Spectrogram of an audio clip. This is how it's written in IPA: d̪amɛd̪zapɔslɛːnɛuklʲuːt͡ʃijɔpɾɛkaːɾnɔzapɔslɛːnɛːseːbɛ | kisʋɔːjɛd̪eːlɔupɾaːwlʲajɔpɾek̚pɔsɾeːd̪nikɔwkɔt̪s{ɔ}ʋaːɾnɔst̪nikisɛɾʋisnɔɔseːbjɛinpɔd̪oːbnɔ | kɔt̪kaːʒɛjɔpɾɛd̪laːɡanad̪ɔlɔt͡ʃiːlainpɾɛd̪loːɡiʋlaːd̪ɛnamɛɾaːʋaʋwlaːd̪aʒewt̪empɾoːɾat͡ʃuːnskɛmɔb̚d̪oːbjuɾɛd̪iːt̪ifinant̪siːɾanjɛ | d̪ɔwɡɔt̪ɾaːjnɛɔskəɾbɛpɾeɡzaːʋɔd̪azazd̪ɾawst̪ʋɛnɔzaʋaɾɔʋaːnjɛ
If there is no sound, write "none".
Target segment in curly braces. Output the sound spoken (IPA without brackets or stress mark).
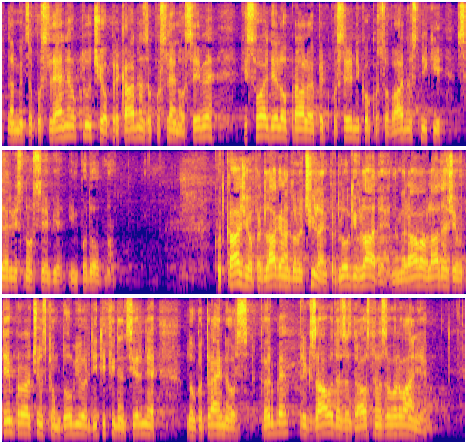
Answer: ɔ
